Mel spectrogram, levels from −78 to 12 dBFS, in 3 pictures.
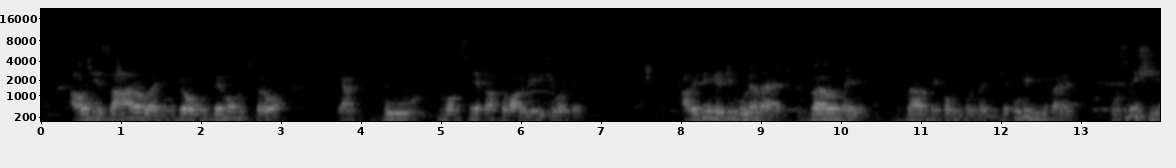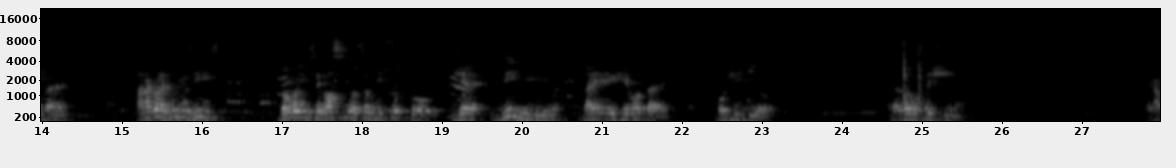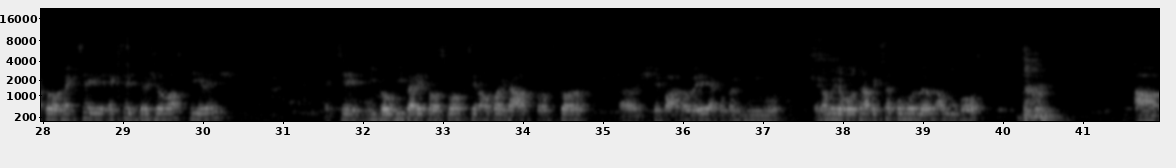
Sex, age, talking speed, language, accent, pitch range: male, 40-59, 100 wpm, Czech, native, 130-160 Hz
